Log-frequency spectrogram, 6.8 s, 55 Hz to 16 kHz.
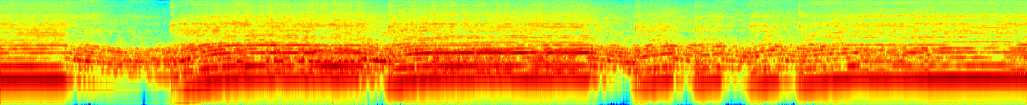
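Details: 2002 Husqvarna 136 chainsaw with a new carburetor, tuned, with a repainted muffler that had extra vents cut: clean, crisp revs rise and fall smoothly and return to a steady idle; runs healthy.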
